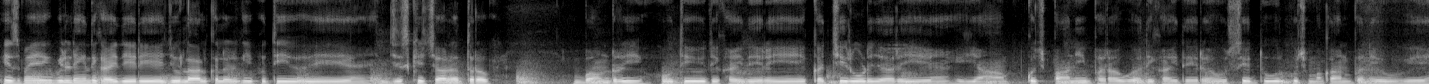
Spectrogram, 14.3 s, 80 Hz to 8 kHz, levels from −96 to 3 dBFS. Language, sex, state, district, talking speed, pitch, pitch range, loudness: Hindi, male, Bihar, Sitamarhi, 160 wpm, 125 Hz, 120-130 Hz, -16 LUFS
